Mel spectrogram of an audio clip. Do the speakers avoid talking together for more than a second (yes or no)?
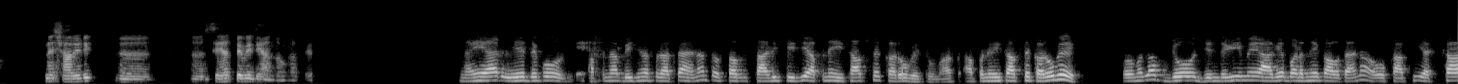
yes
